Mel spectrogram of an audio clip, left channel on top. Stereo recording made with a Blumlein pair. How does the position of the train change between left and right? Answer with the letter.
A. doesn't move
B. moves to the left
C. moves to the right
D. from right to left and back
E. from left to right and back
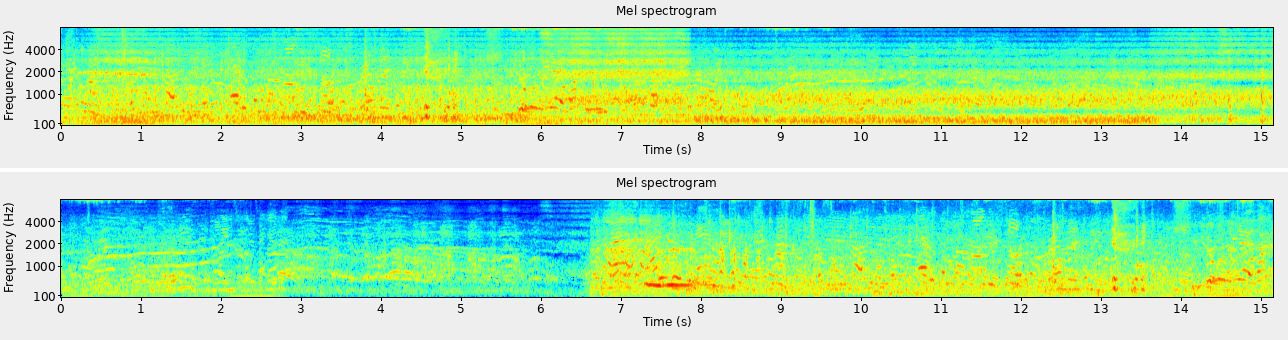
A.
